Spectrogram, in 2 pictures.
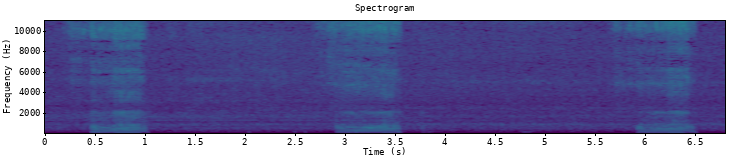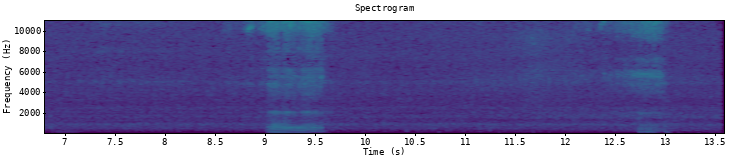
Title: Shhhhh SomeBuddy's Snoring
